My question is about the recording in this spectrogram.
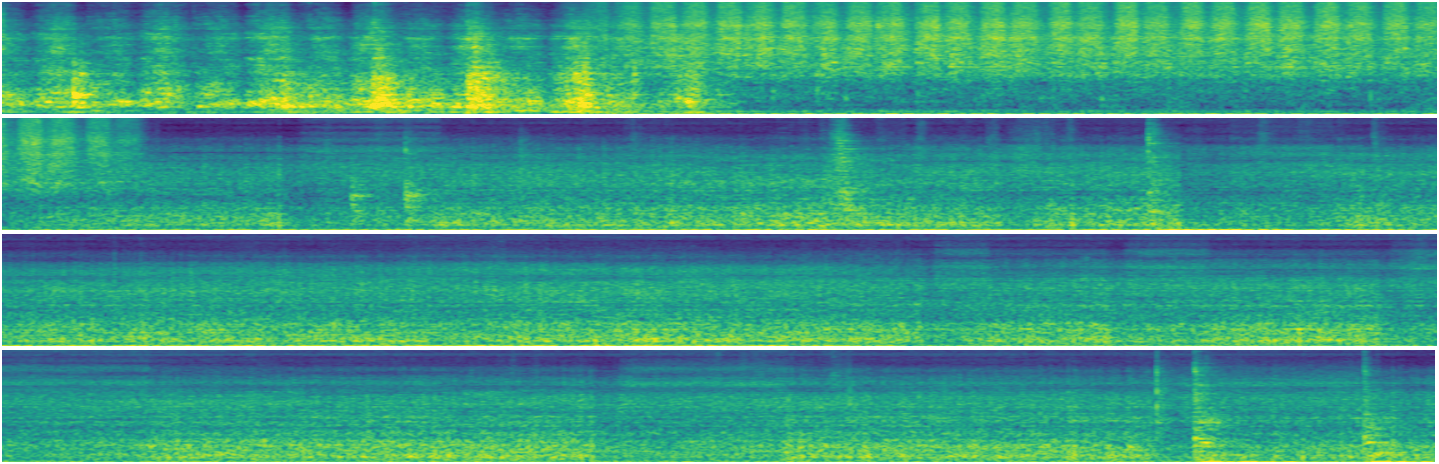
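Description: Hand-shaping a wooden axe handle: a few seconds of shaving strokes, then about five seconds of fast, even rasping. From about eight seconds in, a brass pressurised blowlamp burns with a steady rushing noise, with a few light clicks.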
